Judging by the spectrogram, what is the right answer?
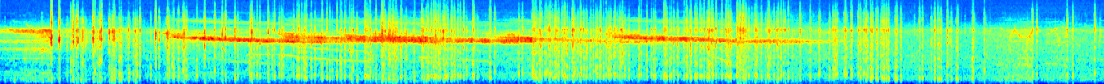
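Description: Aerial fireworks bursting in rapid succession, a dense run of crackling pops and bangs. A long high whistle drifts slowly down in pitch through the middle.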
